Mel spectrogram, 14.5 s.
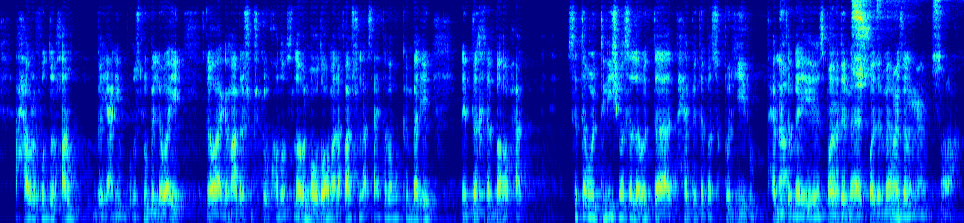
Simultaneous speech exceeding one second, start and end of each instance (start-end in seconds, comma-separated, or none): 12.4-13.7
